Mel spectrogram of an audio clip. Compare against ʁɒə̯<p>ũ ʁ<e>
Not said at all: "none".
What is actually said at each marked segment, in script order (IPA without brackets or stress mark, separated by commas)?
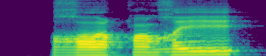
q, e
